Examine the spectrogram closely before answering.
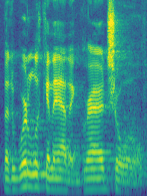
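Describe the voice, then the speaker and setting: A man, a state legislator, giving a halting, hedging answer at a public forum. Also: medium pitch, fairly bright tone. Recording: reverberant hall with faint background noise.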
